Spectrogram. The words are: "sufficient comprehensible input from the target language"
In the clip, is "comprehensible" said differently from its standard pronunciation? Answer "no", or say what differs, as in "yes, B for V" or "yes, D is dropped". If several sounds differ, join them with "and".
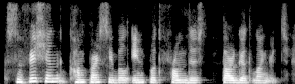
yes, R is dropped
